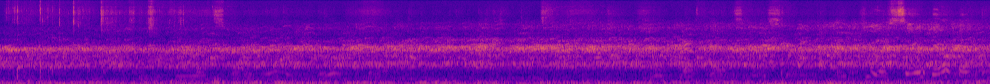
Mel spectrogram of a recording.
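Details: Many snow geese at Snohomish calling together, an even, ceaseless din of high nasal honks, a few individual yelps standing out, with low rumble throughout.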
